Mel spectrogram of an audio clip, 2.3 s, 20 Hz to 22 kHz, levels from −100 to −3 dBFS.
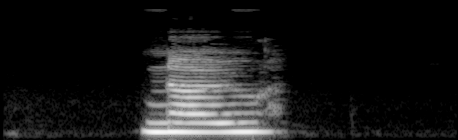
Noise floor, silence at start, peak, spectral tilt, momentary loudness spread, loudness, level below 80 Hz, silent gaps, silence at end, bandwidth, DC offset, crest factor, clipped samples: -85 dBFS; 0.7 s; -2 dBFS; -6.5 dB/octave; 8 LU; -14 LUFS; -68 dBFS; none; 0.9 s; 5.2 kHz; under 0.1%; 14 dB; under 0.1%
